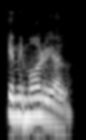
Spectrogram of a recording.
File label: "immemorial", Indian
